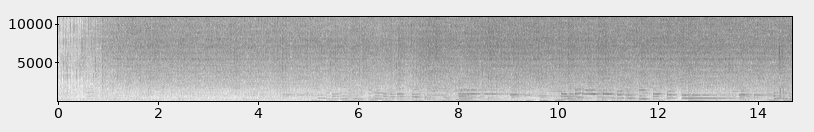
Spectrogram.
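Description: Steak and onions sizzling on the hot grill and griddle plates of a Cuisinart Elite Griddler, a steady hiss that builds over the first couple of seconds. Soft background music comes in about five seconds in.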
